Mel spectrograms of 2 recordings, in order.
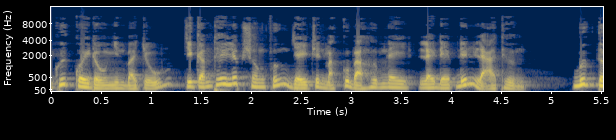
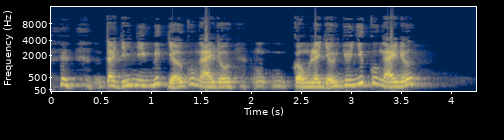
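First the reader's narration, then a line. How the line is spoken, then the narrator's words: Loud laughing. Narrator (Vietnamese): Ninh Khuyết mới cười lớn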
